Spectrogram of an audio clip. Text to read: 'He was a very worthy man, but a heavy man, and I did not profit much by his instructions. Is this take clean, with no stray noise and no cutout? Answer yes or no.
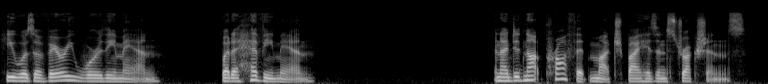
yes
